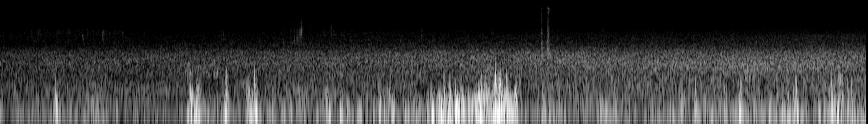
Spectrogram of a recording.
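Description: Wind buffeting the microphone in irregular low gusts, strongest around the middle, over a steady outdoor background hiss.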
